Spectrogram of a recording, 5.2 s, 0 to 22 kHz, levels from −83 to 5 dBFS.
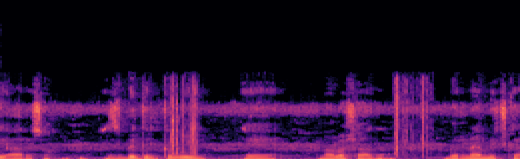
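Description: Speech that sounds rough and grainy throughout, with a hiss-like texture filling the gaps between the voice's harmonics and a top band that sounds thin and somewhat synthetic. That character points to low-delay AAC compression, likely AAC-ELD as used in video calls, at a bitrate that sounds like about 32 kbps. Its very short frames cannot separate closely spaced pitch harmonics well, so at this bitrate the coder smears noise between them and only approximates the highs. From 1.55 to 1.59 s the audio briefly turns smeared and phasey, a momentary blurred patch rather than a gap. This is AAC frame loss with concealment. The damage fits a single lost frame of about 20 ms, which the decoder papered over by reusing and scrambling the last good spectrum instead of leaving silence. Two bursts of dense, uneven scratching and rustling then sit over the sound, from 1.70 to 2.01 s and again from 3.94 to 4.32 s, each roughly as loud as the speech itself. 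These are cable scratch noise. A worn cable, connector or control being moved likely makes its contact resistance jump erratically, and those rapid changes come through as ragged noise bursts that last only as long as the movement.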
